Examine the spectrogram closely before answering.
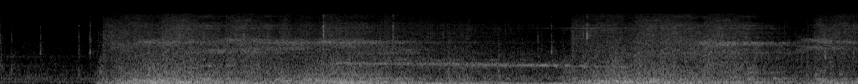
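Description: Fire crackles and roars.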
